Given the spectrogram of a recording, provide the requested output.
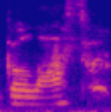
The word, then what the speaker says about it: Goalaseaux: Um, I my Instagram name is really long, but it's Golasso. It's Golasso. It's Can you spell it G.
